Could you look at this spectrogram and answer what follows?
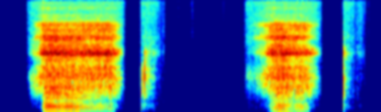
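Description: Two long, rough, rumbling breaths, each followed by a short snort, with silence between: loud snoring in sleep.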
